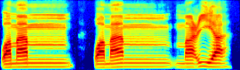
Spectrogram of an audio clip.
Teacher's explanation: নুন সাকিনের পরে ইদগামে বা গুন্নার হরফ মিম এসেছে, এই জন্য গুন্না সহ আমাদেরকে মিলাতে হবে এই মিমের সাথে।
